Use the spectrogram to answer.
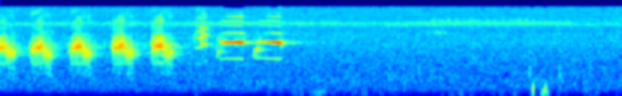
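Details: Great reed warbler (Acrocephalus arundinaceus) delivers five harsh, evenly spaced croaking notes followed by a few squeakier, higher notes, then stops, leaving near silence with a faint knock near the end.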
